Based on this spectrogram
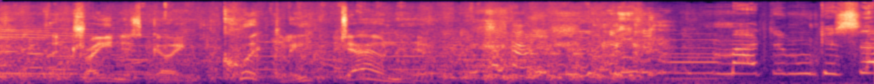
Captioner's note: laughter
